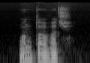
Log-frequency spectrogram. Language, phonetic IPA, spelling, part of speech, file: Polish, [mɔ̃nˈtɔvat͡ɕ], montować, verb, LL-Q809 (pol)-montować.wav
